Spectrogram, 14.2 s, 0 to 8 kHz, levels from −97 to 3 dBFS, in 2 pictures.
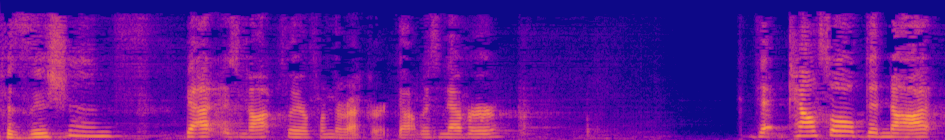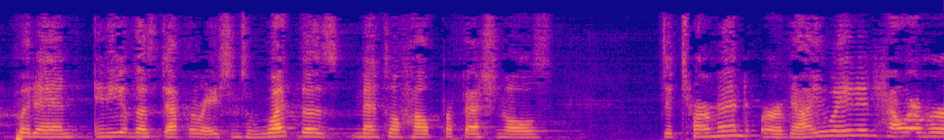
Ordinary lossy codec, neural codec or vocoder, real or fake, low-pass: MP3, 32 kbps; codec, 44.1 kHz, 2.6 kbps, SNAC; fake; 7.2 kHz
